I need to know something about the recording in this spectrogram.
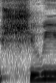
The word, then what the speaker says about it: Shoei: that had the word I believe Shoei is how you're supposed to pronounce it it's s-h-o-e-i and black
